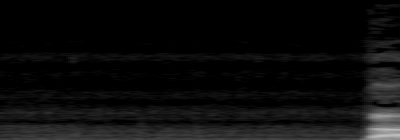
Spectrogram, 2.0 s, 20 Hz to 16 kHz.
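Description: Faint, steady running noise from an idling 2009 Toyota Yaris and the box fan blowing on its radiator, with no distinct knocks or changes. A man starts speaking near the end.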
